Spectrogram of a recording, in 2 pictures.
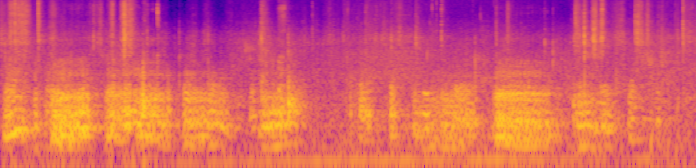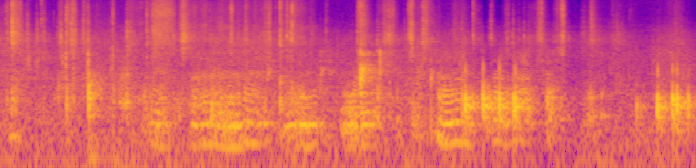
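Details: Playing Tibetan Terrier growling in rough, throaty bursts that rise and fall almost without pause, some grumbles stretching into whiny notes, over indoor scuffling and knocks.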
